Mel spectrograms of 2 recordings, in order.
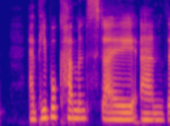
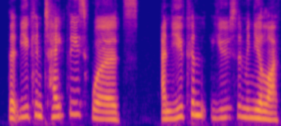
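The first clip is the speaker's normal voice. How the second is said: normal talking voice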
